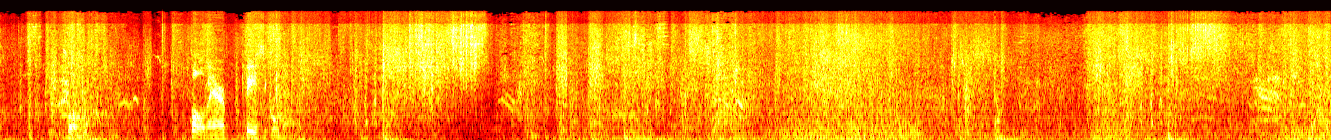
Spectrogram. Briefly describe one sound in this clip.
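Magic blasts crackle and zap during a fight.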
